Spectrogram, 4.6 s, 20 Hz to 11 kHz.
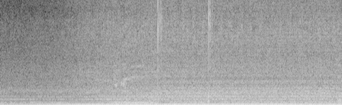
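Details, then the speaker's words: Bone-stock 2014 Ford Coyote V8 at 29,000 miles, idle checking for tick or piston slap; steady, even deep rumble, single click is AC clutch engaging, no ticking or knocking, normal idle. "AC was on at the end there. I kicked it on. You can hear it click on. Sounds healthy to me."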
